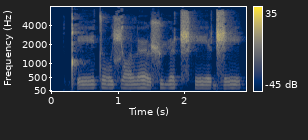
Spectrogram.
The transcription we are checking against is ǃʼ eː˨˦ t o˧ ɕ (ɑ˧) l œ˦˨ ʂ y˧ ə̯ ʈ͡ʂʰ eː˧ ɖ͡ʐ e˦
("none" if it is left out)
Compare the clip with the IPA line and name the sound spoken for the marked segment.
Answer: ɔ˧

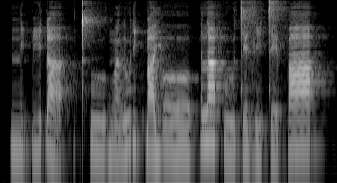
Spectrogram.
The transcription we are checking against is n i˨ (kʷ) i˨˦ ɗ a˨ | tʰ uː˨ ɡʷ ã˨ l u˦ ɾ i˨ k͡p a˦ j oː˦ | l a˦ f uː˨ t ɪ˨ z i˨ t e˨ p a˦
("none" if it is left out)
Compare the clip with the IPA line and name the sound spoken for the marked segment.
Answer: k͡p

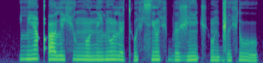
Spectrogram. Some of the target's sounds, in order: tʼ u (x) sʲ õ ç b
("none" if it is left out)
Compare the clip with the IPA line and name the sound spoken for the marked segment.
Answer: ç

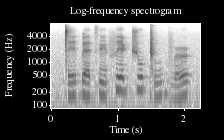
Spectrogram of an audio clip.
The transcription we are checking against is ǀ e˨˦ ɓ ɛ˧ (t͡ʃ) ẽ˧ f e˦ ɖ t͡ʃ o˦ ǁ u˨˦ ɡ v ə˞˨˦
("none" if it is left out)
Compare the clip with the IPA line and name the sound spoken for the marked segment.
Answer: t͡s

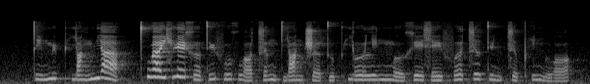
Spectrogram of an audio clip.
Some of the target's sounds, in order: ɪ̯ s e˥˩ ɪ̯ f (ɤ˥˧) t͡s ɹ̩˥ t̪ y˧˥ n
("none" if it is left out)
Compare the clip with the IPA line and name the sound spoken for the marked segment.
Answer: ɤ˥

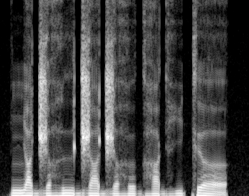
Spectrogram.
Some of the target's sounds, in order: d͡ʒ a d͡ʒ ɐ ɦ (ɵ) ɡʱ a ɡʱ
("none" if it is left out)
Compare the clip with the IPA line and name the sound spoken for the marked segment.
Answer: ɵ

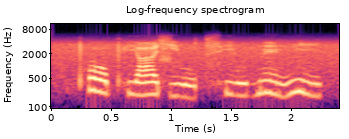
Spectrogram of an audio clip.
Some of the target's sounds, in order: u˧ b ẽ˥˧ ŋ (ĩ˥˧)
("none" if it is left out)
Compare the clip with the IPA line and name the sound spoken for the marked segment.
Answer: ĩ˥˧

